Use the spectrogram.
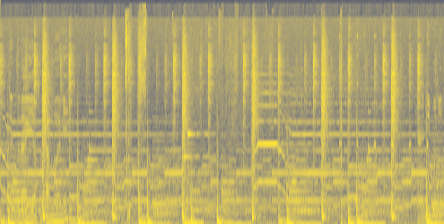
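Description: Perodua Ativa turbo turn signal chime, the first tone type, a steady rhythmic series of sharp ticks repeating about twice per second inside the car.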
